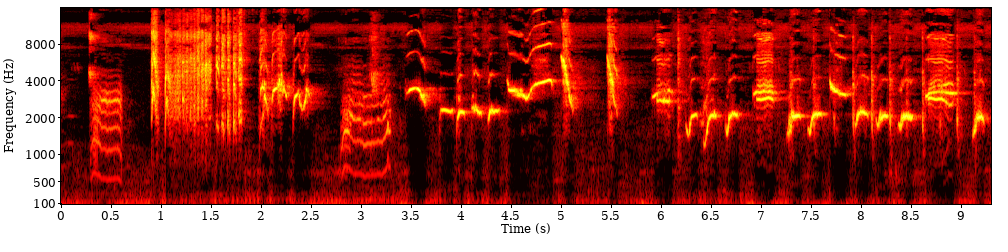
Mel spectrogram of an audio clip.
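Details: Oriental magpie-robin in full song with kapas tembak fill, mixing harsh buzzy bursts, bright slurred whistles and, toward the end, a fast series of repeated clipped whistled notes.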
